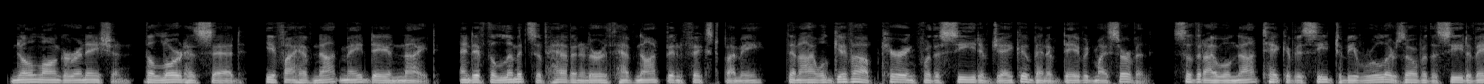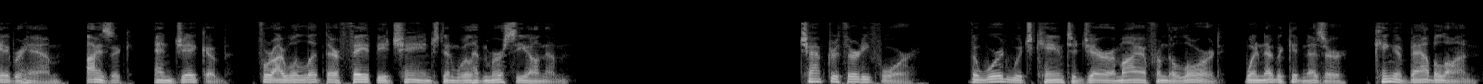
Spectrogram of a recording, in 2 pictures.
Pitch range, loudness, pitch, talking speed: 90-105 Hz, -23 LUFS, 100 Hz, 195 wpm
